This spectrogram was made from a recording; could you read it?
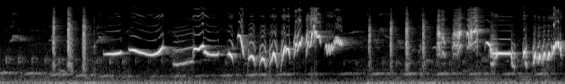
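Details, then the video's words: White-rumped shama in a singing contest on a sunny afternoon, pouring out a long run of varied whistled notes that slide up and down, mixed with sharp clicks and rapid chattering phrases, over a faint steady hum. "chòe lửa căng lửa hót đấu siết nắng chiều"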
